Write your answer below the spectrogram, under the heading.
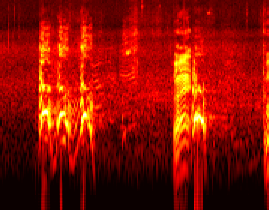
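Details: On his first outing on a dog run, Baxter the Jack Russell Beagle lets out a quick string of three high yips, then a pause and two more barks, with human voices close by.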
